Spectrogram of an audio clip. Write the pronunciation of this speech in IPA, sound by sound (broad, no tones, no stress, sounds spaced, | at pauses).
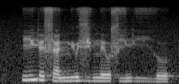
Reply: i j e s æ nʲ u zʲ ṳ n e ʊ̯ s i̤ j i̤ ʊ̯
